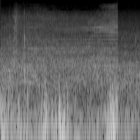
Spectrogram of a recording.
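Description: Fishing reel being cranked, a faint high whine that stops abruptly near the end, over gusty wind rumble on the microphone.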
